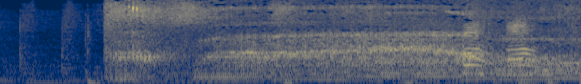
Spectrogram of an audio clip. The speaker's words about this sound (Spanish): El gato que imita una moto.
